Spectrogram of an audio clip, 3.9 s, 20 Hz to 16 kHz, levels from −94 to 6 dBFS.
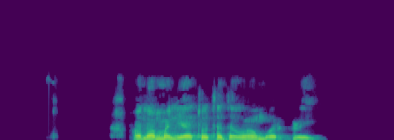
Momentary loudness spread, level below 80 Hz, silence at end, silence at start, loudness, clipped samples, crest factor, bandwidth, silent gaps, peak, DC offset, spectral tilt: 9 LU; -58 dBFS; 0.8 s; 1.15 s; -18 LUFS; under 0.1%; 18 dB; 7.2 kHz; none; 0 dBFS; under 0.1%; -8 dB/octave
